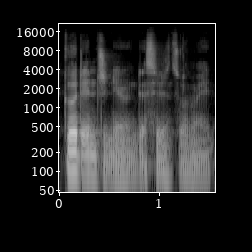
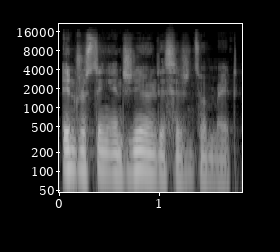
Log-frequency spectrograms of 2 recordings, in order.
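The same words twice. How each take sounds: First: "good" lifted as a self-correction; stress on good. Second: Said in the usual way. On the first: Real, not acted. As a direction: lean on "good", replacing "interesting".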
